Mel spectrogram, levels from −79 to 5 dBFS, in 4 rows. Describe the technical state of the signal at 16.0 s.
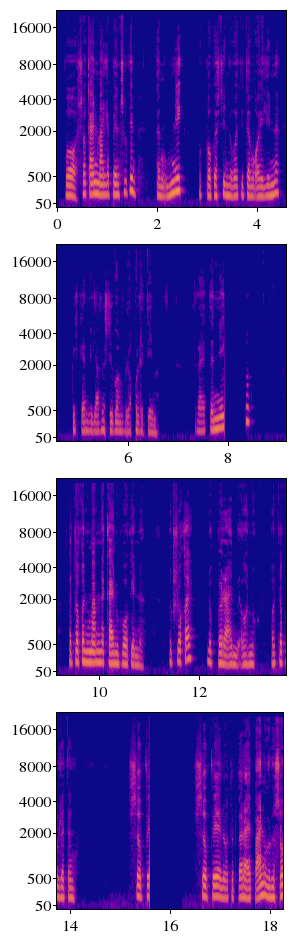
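At 16.0 s the speech has dropped to dead silence, part of a 630 ms gap within a stream reconnect spanning 15.58 to 16.89 s. When sound returns it jumps back about 0.68 s, repeating material, because the link broke, a fresh decoder restarted and the server resent earlier audio.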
